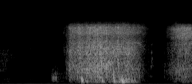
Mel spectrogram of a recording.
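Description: A person blows their nose in two loud, harsh, breathy bursts: a long honking blow followed by a shorter second one after a brief pause. No one talks.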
